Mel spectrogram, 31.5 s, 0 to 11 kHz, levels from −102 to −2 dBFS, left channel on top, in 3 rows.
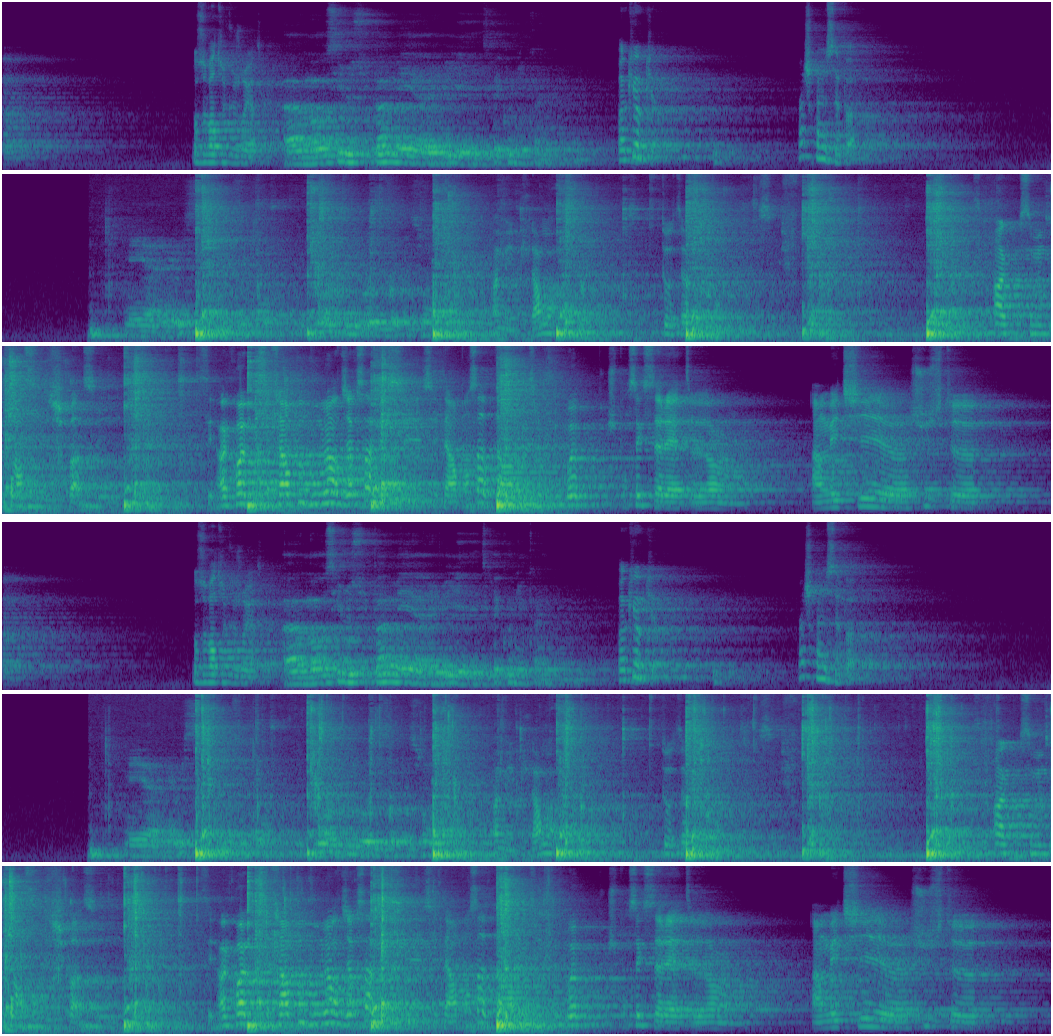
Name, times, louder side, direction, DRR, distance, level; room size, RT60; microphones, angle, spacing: voice 1, 1.9-2.5 6.2-6.5 8.0-8.5 15.4-16.1 16.7-16.8 17.1-18.9 20.4-22.2 23.0-28.4 29.1-30.7, left 1 dB, 15° left, 2 dB, 0.5 m, -39 dB
voice 2, 2.8-5.5 11.7-15.1 21.0-21.2, equal, 85° right, -4 dB, 1.7 m, -43 dB
sound 1, 11.3-26.6, right 2 dB, 30° right, 0.6 m, -37 dB
14.5 x 6.1 x 2.2 m, 2.5 s
head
